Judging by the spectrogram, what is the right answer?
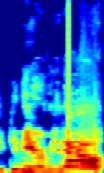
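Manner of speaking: forceful, full-strength, strong, loud, high voice. Explaining voice types to listeners, demonstrating the excess kind, in a strong, loud voice. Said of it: "With a strong, loud voice".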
